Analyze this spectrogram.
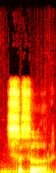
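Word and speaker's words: Sussur: I think we're saying it wrong, I'm not gonna lie. Susur. The susur tree.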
